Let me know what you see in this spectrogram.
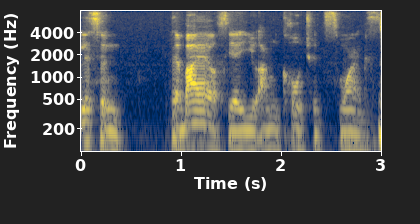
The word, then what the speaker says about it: Ceballos: He's still in living, and putting Dani Ceballos.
